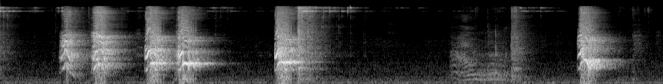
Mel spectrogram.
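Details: Playful 11-week-old Corgi puppy Oppie barking at a cat toy he cannot reach: a quick run of four high barks, another bark, a low grumbling growl, then a final sharp bark.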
